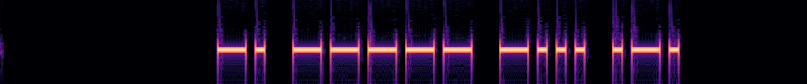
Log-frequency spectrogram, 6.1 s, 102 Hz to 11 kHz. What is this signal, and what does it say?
Morse code, heard as a keyed tone, about 20 wpm, 700 Hz. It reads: N0BR
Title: Speed Racing - USA 1x2 Call Signs 17wpm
